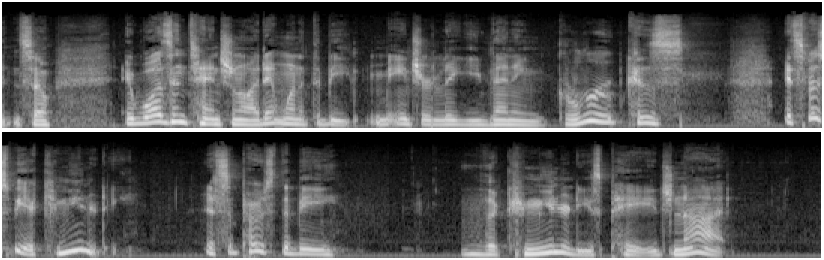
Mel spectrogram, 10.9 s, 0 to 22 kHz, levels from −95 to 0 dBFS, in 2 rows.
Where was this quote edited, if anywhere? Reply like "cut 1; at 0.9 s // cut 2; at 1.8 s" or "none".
none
